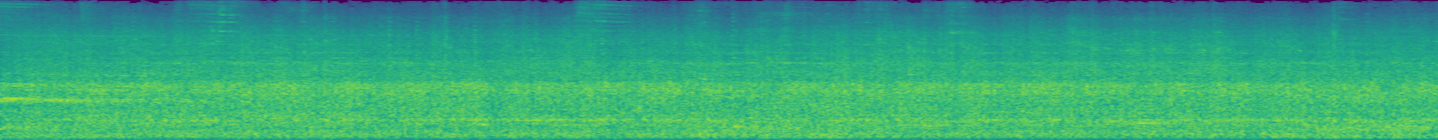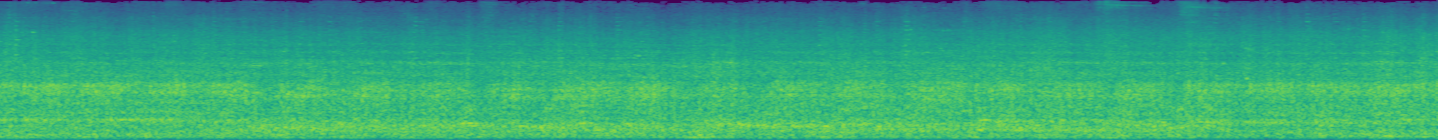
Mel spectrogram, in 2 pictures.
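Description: Freight train of flat wagons loaded with steel coils rolling steadily past, wheels clattering over the rails with some wheel squeal.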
